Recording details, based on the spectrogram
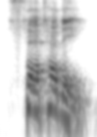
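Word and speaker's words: Saturday: ওই যে দেখেন, এ ওয়াই, এ ওয়াই, যখন কোনো ওয়ার্ডের শেষে এ ওয়াই থাকে বা এ থাকে, সেক্ষেত্রে তার সাউন্ডটা হয় এই। আর টির উচ্চারণ আমরা কি দেখেছি? টি, মানে ঠ। ট এর উচ্চারণ ঠ। সো স্যাটারডে, এখানে আরটা কোথায় গেল?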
